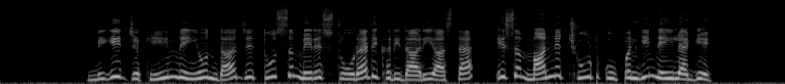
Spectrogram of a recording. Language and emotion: Dogri, angry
